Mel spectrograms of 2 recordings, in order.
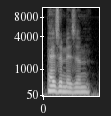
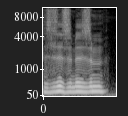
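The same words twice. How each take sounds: First: The word is pronounced in the standard way. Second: The word is pronounced in a garbled, mangled way. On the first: The speaker calls it right. "an alternative, which is the correct thing" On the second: The speaker calls it wrong. "when he mispronounces something"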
